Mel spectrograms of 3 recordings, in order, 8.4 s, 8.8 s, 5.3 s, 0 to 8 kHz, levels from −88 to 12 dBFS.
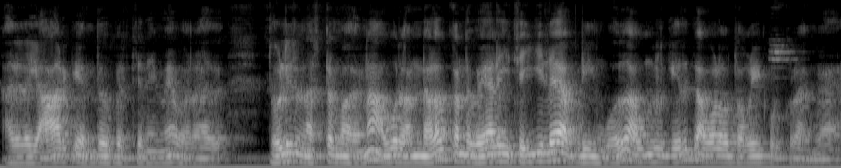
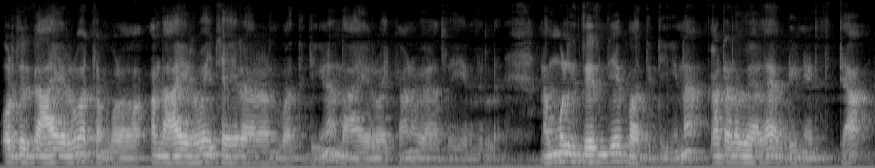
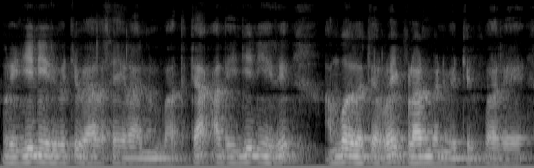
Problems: none marked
